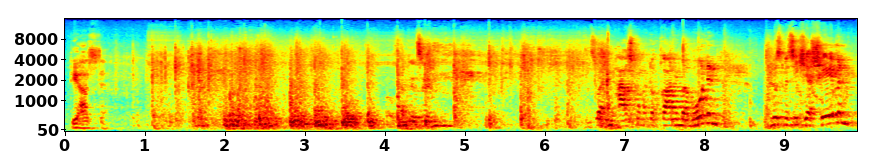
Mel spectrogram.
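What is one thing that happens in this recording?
Several people talk at once in an echoing stairwell.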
